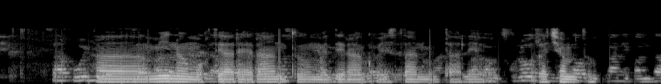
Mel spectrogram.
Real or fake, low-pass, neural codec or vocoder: real; 5.4 kHz; none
